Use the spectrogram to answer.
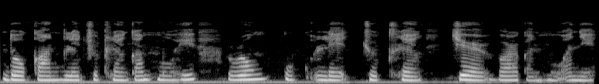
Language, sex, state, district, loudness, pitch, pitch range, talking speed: Mizo, female, Mizoram, Aizawl, -18 LUFS, 195 Hz, 180-205 Hz, 160 wpm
